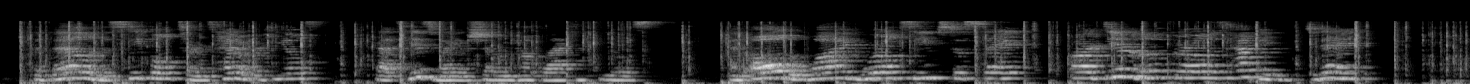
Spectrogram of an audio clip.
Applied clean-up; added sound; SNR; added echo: classical method WPE with log-MMSE.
